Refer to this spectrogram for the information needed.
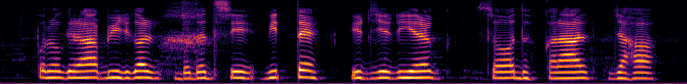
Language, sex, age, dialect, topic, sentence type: Magahi, female, 18-24, Northeastern/Surjapuri, banking, statement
